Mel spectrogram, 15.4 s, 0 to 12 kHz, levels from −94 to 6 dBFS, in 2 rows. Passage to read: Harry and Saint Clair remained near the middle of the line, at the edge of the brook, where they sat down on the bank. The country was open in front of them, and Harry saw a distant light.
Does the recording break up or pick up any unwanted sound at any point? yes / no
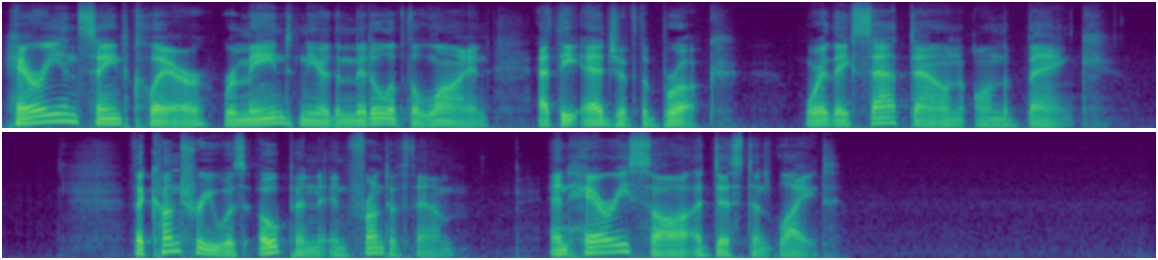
no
